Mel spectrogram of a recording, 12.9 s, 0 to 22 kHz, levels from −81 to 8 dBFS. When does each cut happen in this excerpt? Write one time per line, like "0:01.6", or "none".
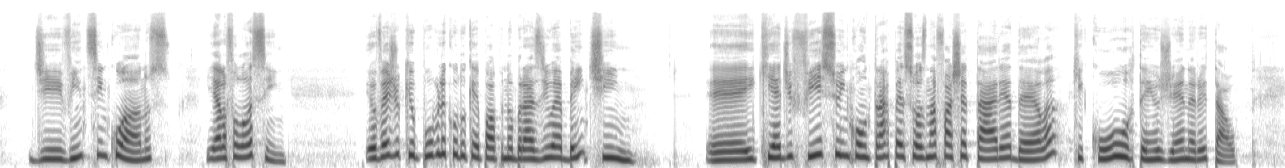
0:10.7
